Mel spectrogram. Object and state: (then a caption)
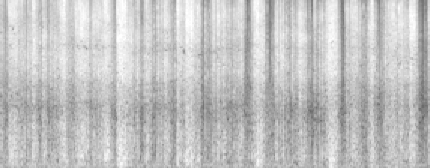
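Glass marbles shaken in a bag. Glass marbles are shaken and jostled inside a bag, producing a continuous bright rattling of quick clicks and clacks in uneven bursts, with almost no low end.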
